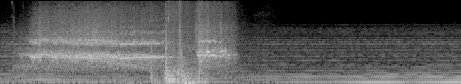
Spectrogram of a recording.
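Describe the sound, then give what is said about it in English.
A big car skids with a loud, sustained tire squeal lasting a few seconds, ending in a sharp burst, then a low engine rumble lingers. “That big, ugly car would flatten me.”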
